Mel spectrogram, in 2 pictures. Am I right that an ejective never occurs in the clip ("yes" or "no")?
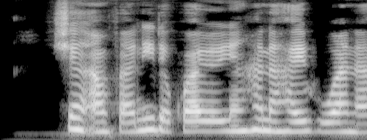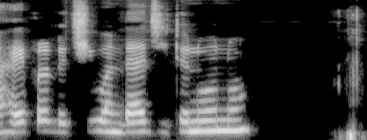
yes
